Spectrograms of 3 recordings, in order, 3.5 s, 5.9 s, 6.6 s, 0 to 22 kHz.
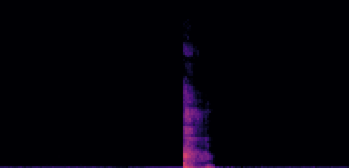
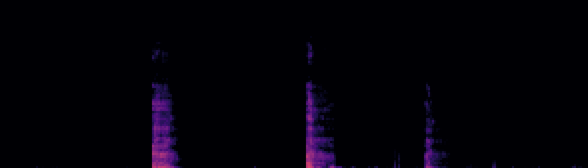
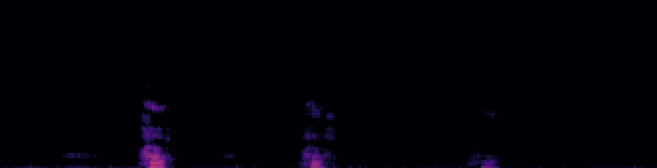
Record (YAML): cough_length: 3.5 s
cough_amplitude: 8590
cough_signal_mean_std_ratio: 0.25
three_cough_length: 5.9 s
three_cough_amplitude: 9387
three_cough_signal_mean_std_ratio: 0.23
exhalation_length: 6.6 s
exhalation_amplitude: 3552
exhalation_signal_mean_std_ratio: 0.26
survey_phase: alpha (2021-03-01 to 2021-08-12)
age: 18-44
gender: Female
wearing_mask: 'No'
symptom_none: true
smoker_status: Ex-smoker
respiratory_condition_asthma: false
respiratory_condition_other: false
recruitment_source: REACT
submission_delay: 0 days
covid_test_result: Negative
covid_test_method: RT-qPCR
